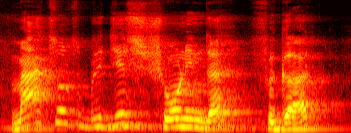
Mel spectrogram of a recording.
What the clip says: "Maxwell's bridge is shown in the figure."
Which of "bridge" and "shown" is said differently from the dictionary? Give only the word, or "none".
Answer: none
